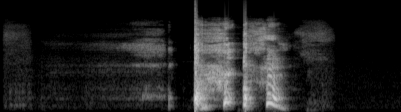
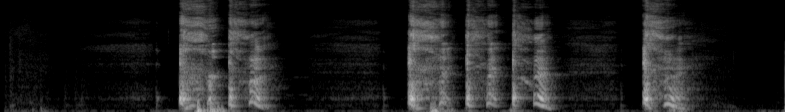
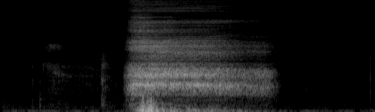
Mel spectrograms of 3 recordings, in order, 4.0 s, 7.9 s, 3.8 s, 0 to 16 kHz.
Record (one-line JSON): {"cough_length": "4.0 s", "cough_amplitude": 32768, "cough_signal_mean_std_ratio": 0.29, "three_cough_length": "7.9 s", "three_cough_amplitude": 17177, "three_cough_signal_mean_std_ratio": 0.36, "exhalation_length": "3.8 s", "exhalation_amplitude": 5601, "exhalation_signal_mean_std_ratio": 0.44, "survey_phase": "beta (2021-08-13 to 2022-03-07)", "age": "18-44", "gender": "Male", "wearing_mask": "No", "symptom_none": true, "smoker_status": "Never smoked", "respiratory_condition_asthma": false, "respiratory_condition_other": false, "recruitment_source": "REACT", "submission_delay": "0 days", "covid_test_result": "Negative", "covid_test_method": "RT-qPCR"}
